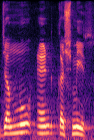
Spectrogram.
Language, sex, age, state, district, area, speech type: Sindhi, male, 45-60, Maharashtra, Mumbai Suburban, urban, spontaneous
